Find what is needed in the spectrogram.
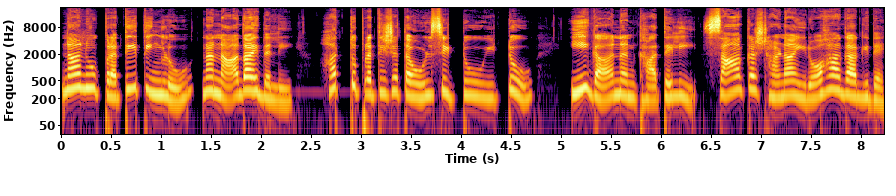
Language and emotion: Kannada, happy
